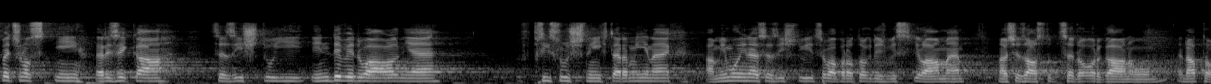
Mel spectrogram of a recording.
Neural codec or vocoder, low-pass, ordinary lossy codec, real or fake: none; 7.2 kHz; AAC, 64 kbps; real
